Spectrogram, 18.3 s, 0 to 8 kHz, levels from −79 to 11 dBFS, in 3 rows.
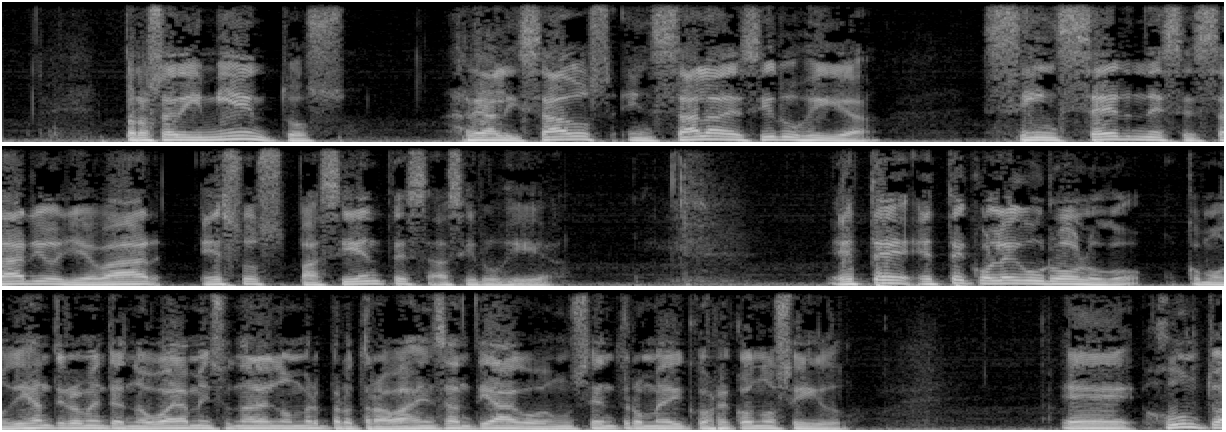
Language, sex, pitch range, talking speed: English, male, 100-140 Hz, 125 wpm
